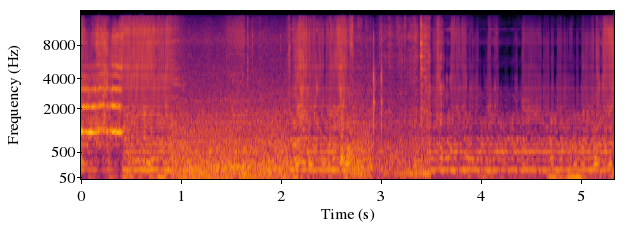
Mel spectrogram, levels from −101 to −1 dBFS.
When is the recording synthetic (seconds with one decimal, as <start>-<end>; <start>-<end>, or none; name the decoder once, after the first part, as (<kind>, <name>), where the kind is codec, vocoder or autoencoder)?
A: 0.0-0.9 (vocoder, BigVGAN v2); 2.1-2.7; 3.5-5.3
